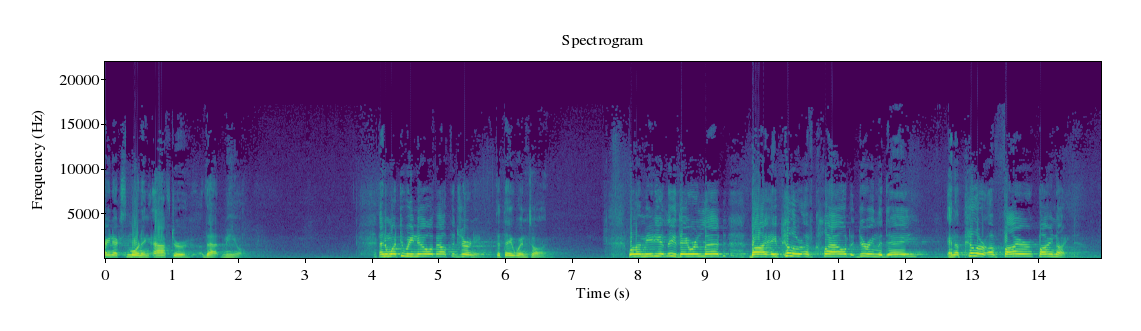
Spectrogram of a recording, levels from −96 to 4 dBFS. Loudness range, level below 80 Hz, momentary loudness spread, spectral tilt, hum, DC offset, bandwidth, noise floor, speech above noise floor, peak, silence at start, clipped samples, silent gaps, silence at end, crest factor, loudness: 6 LU; -50 dBFS; 10 LU; -6.5 dB/octave; none; under 0.1%; 9.2 kHz; -47 dBFS; 36 dB; 0 dBFS; 0 s; 0.1%; none; 0.3 s; 12 dB; -11 LUFS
